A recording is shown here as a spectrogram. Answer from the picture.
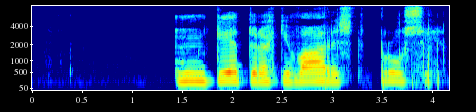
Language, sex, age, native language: Icelandic, male, 10, Icelandic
